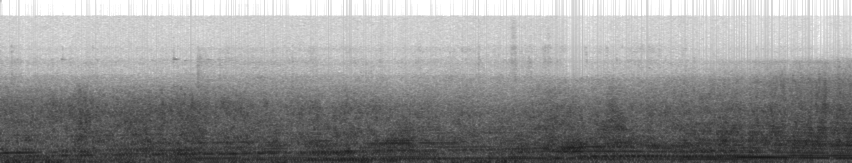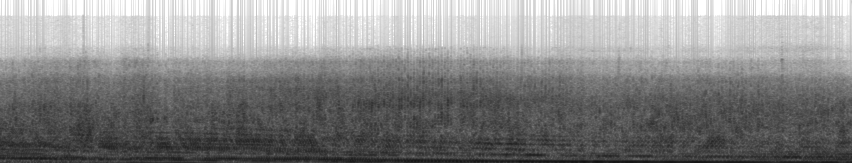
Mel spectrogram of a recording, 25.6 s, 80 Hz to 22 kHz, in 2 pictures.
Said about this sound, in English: Evolution of all the marks of the Spitfires, the photo reconnaissance to the Griffin powered Mark 19.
